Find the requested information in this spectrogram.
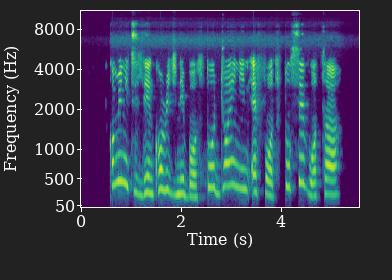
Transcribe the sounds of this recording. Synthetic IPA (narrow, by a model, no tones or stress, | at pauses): kɔmjunitizdeŋ̩kɔɹed͡ʒnebɔstod͡ʒɔ̃ɪ̃nĩnɛfɔttosevwɔta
